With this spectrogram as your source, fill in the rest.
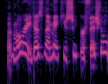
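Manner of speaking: small, very high little character voice. Speaker questioning himself in an imagined voice, in a little high-pitched voice. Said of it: "I did a little high pitched voice".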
